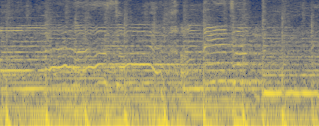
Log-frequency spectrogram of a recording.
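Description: Pop song with a sung vocal melody over a steady drum beat.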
